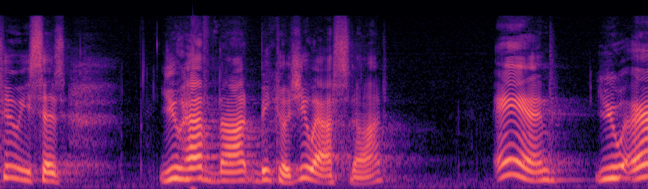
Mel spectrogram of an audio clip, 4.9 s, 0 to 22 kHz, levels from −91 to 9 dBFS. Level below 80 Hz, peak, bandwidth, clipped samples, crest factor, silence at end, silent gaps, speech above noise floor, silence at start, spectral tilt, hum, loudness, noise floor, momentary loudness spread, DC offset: -62 dBFS; 0 dBFS; 16 kHz; under 0.1%; 18 dB; 0 s; none; 40 dB; 0 s; -4.5 dB/octave; none; -18 LUFS; -58 dBFS; 13 LU; under 0.1%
